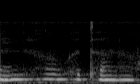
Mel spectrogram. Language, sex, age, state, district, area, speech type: Odia, female, 18-30, Odisha, Koraput, urban, spontaneous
